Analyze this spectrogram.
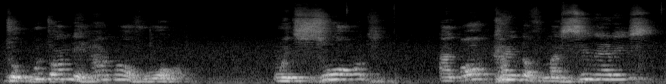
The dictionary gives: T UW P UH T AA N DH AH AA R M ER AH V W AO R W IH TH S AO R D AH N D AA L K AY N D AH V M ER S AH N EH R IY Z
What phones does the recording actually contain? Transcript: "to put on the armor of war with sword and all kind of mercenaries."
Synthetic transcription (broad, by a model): T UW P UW T AA N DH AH AA M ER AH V W AO W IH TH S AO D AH N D AA L K AY N D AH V M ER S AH N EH R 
